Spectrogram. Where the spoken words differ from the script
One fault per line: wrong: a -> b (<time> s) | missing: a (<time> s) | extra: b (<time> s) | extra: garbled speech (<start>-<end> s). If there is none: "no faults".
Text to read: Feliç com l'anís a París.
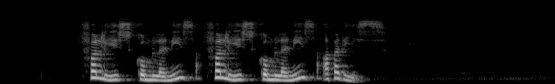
extra: feliç com l'anís (2.1 s)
